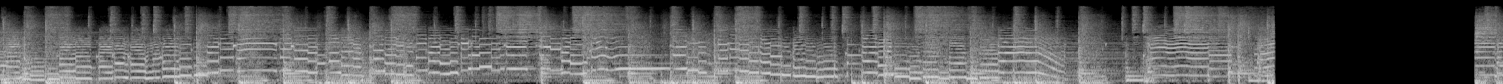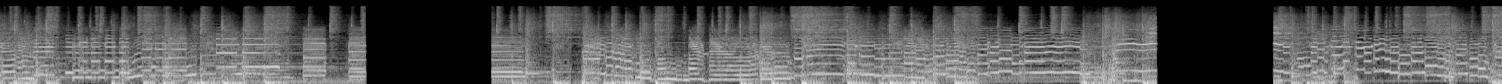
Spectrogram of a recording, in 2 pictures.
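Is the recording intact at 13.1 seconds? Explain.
No. At 13.1 seconds the player is inside a playback stall running from 12.74 to 14.76 s, likely because it ran out of data or its thread was blocked. The output falls silent for two seconds, cutting the sound off mid-flow before it comes back.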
